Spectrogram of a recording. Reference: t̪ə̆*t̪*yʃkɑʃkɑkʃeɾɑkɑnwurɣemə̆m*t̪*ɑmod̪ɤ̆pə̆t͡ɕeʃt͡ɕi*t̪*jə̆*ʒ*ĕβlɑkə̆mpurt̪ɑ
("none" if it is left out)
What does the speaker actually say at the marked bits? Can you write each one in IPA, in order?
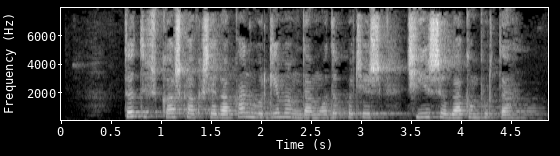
t̪, d̪, none, ʃ

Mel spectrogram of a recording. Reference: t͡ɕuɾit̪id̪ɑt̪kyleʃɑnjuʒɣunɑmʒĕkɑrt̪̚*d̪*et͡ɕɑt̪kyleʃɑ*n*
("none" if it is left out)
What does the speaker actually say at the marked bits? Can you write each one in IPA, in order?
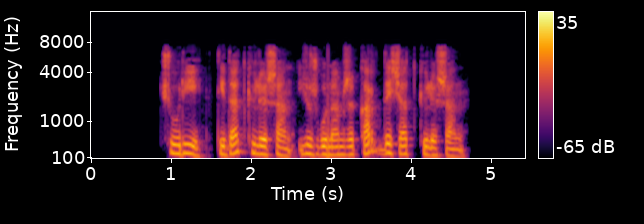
d̪, n

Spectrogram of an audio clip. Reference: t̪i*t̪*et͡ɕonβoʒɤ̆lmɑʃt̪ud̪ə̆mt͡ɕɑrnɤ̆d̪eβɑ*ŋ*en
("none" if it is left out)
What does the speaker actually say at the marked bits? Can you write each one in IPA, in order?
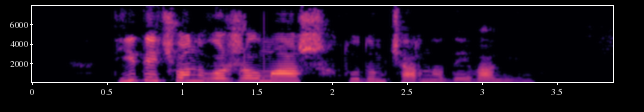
d̪, ŋ

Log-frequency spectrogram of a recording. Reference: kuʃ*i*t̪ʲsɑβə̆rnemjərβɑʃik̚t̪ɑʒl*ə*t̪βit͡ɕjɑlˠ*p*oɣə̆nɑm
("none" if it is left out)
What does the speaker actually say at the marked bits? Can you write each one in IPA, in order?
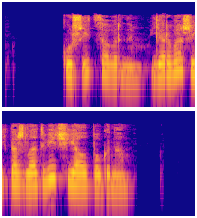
i, ɑ, p

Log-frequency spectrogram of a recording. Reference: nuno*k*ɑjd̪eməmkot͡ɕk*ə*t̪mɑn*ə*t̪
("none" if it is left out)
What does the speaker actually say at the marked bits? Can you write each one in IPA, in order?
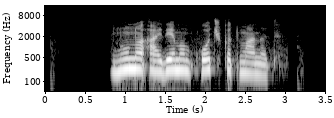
ʔ, ə, ə

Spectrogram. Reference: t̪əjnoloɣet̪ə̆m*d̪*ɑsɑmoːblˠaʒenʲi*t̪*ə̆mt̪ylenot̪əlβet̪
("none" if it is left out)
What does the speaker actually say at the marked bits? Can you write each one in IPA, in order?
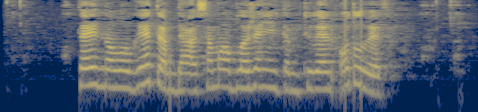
d̪, t̪

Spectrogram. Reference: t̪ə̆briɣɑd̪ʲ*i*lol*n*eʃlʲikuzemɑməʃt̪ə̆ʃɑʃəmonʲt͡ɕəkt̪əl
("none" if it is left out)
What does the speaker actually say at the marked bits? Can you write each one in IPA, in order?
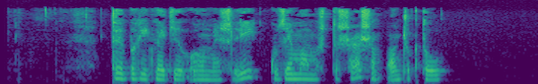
i, m

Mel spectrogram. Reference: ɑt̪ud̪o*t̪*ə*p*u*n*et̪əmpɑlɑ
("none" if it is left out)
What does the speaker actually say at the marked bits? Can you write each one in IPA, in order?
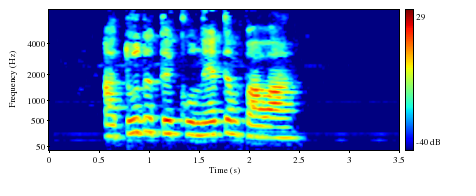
t̪, k, n

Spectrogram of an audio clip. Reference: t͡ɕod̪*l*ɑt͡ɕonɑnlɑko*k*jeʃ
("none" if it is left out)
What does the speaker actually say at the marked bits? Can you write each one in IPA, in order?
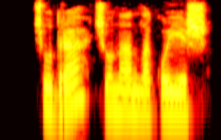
ɾ, none

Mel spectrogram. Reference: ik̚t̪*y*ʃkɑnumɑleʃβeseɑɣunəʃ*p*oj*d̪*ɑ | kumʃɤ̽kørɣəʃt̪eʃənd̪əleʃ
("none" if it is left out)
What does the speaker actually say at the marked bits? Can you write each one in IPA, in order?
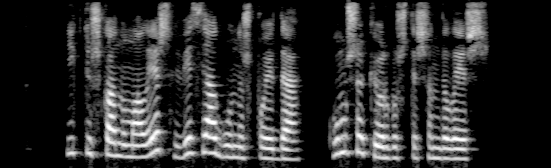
y, p, d̪

